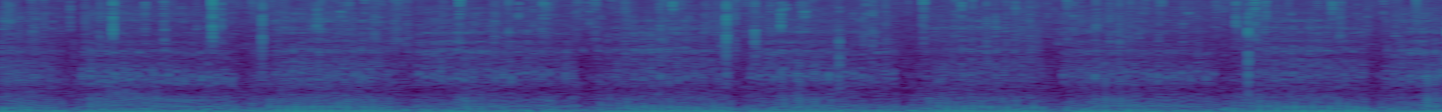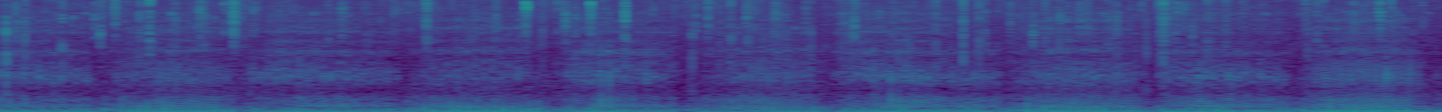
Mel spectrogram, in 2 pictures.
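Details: Domestic cat purring steadily, a low rumbling purr pulsing with each breath roughly every three-quarters of a second, layered over the snaps and pops of a crackling fireplace in a cozy indoor setting.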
